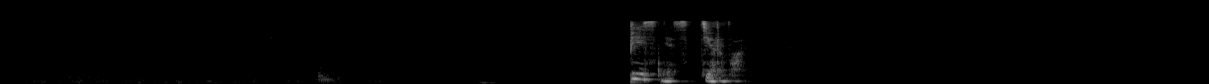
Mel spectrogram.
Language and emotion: Russian, angry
